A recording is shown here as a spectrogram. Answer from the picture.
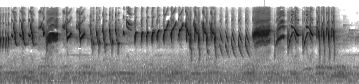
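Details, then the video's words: Extended twittering song of a grey-crowned goldfinch: rapid high chirps, trilled runs and two harsh buzzy notes, continuous for about seven seconds before stopping. "Пение щегла | пение седоголового щегла. Красивое пение !"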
